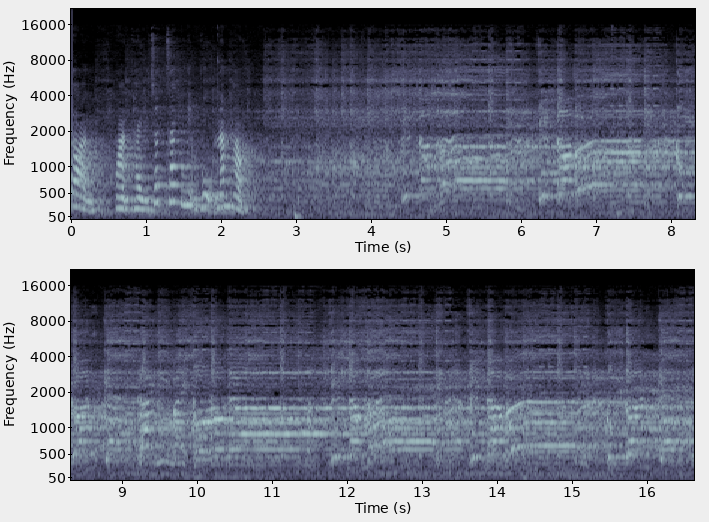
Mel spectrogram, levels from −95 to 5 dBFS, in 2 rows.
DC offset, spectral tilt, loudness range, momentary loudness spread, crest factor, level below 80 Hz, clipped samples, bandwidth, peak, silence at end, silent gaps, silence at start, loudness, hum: under 0.1%; -2.5 dB/octave; 6 LU; 11 LU; 18 dB; -56 dBFS; under 0.1%; 16 kHz; -8 dBFS; 0 s; none; 0 s; -25 LUFS; none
